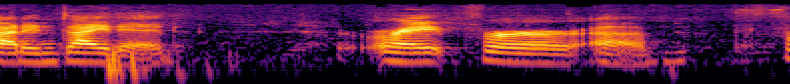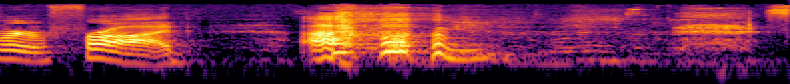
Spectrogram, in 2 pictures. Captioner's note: laughs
